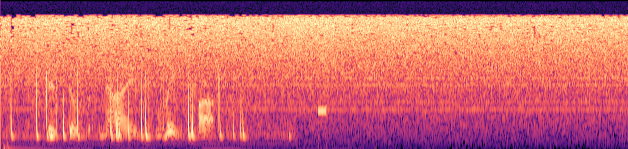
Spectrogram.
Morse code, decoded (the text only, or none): none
